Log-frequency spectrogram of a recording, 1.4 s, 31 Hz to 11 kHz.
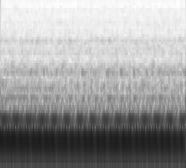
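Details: Salvage-auction V8 with good oil level, no check engine or airbag light: deep, even rumble holds steady with no knocks, ticks or misses; engine sounds healthy.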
